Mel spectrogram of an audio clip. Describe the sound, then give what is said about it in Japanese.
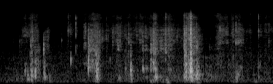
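Crisp rustling and crackling of a stiff cardboard Letter Pack Light mailing envelope being handled, with a series of irregular scrapes and crinkles over a few seconds and one sharper crunch near the end. “送れる、厚紙の郵送袋、厚紙郵送袋ないですわないですわじゃないんですね。”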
